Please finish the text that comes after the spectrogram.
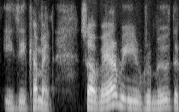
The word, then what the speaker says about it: EZ commit: So our release management product comes out of the box with something called as EZ commit, or pronounced as easy commit.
